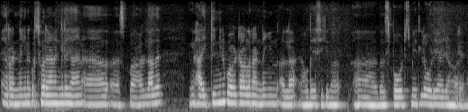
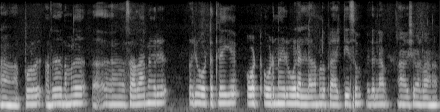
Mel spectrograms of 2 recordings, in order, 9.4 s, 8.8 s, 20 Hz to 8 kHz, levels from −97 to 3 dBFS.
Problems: constant background noise, low volume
